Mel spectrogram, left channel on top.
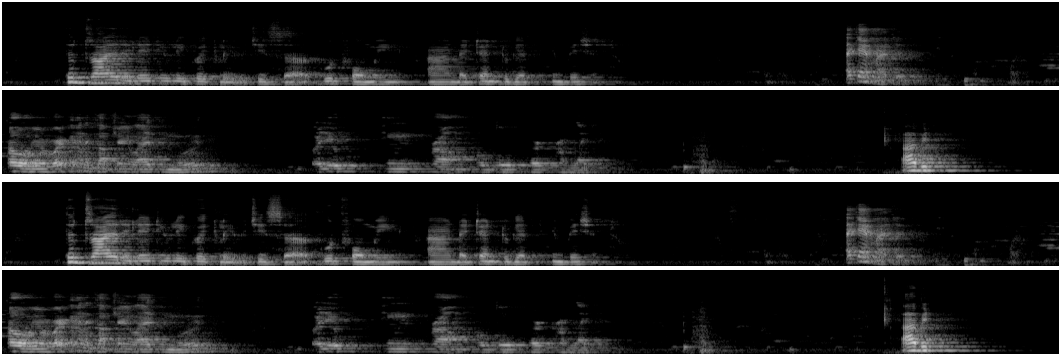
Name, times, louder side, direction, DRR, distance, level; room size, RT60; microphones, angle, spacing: voice 1, 0.6-4.0 4.2-5.9 10.4-10.5 17.4-17.7 19.6-19.9, right 2 dB, 70° right, 8 dB, 1.5 m, -28 dB
voice 2, 8.4-9.1 10.6-12.6 13.7-13.9 14.4-16.5, equal, 5° right, 3 dB, 4.2 m, -31 dB
26.0 x 24.5 x 7.6 m, 0.92 s
head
